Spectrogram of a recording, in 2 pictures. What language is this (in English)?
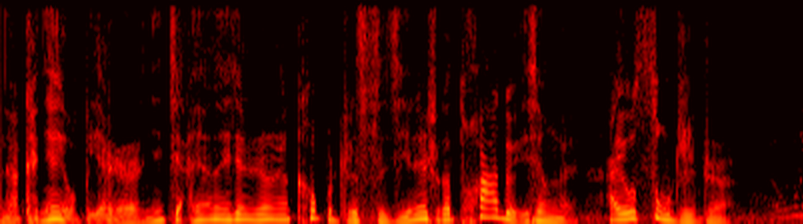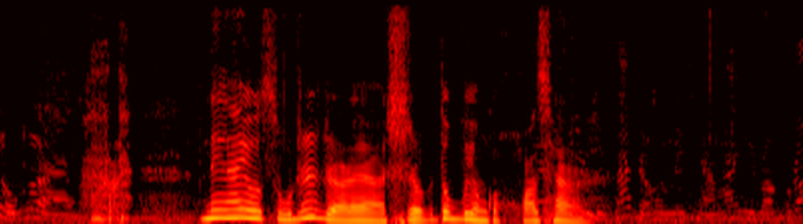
Chinese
